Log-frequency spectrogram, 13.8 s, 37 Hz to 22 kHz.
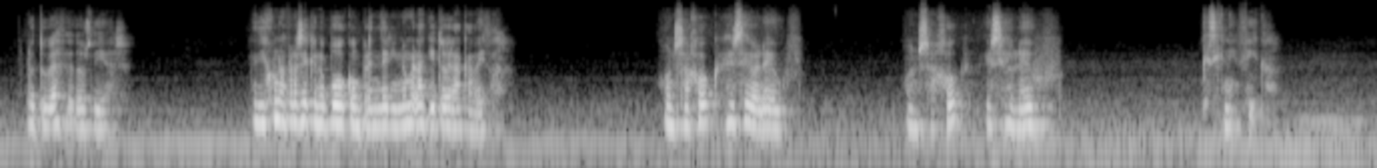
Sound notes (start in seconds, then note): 6.9 speaks non-española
